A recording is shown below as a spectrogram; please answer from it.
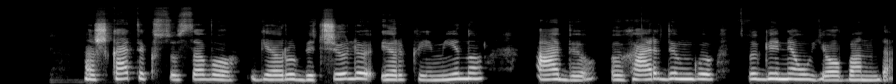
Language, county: Lithuanian, Kaunas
